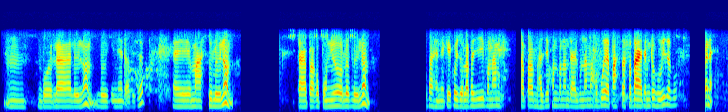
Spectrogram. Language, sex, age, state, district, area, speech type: Assamese, female, 30-45, Assam, Charaideo, rural, conversation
